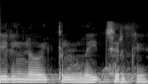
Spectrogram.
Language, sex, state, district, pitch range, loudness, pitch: Tamil, male, Tamil Nadu, Nilgiris, 110-115 Hz, -14 LUFS, 110 Hz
